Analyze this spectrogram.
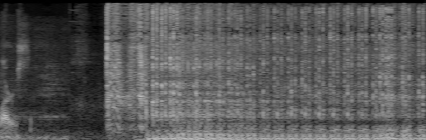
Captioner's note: engine roaring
